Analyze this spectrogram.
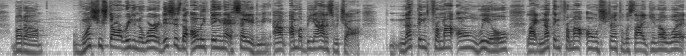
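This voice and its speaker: A man's high-pitched voice, animated in tone, with ordinary pitch variation. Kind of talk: motivational faith talk to camera. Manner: fast.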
